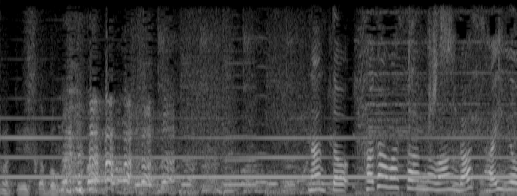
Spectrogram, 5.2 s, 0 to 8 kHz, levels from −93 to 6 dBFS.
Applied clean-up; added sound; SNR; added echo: none; Wind instrument, woodwind instrument; 7 dB; none.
